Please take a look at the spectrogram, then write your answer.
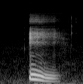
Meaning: such
- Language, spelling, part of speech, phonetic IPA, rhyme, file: Hungarian, ily, pronoun, [ˈij], -ij, Hu-ily.ogg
